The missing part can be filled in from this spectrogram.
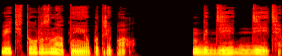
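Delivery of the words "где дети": threatening hiss, like a cat. A narrator reads the first-person speaker's question to Thor, hissing like a cat. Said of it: "зашипела я кошкой".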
